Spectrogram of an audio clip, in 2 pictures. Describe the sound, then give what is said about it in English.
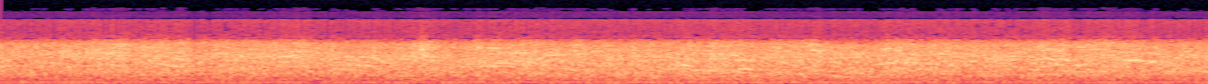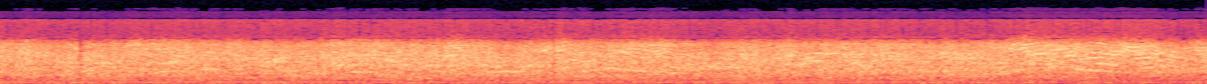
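A ballpark crowd at a Mets baseball game roars for a grandstand fan who made a good play on a foul ball, a loud, steady wash of cheering and shouting that holds for the whole stretch with no pauses, sounding slightly muffled and thin at the top end. “And you can hear the roar of the crowd for one of the grandstand outfielders who made a good play, obviously.”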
